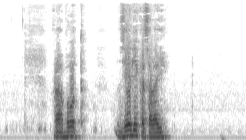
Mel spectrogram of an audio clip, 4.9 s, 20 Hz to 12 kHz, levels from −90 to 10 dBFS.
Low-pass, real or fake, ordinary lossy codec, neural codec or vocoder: 10.8 kHz; real; AAC, 32 kbps; none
